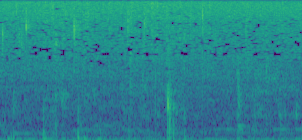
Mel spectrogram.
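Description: Chopped onions sizzling and frying in a pan while cooking a Kerala-style okra masala, a steady close crackle with a few clinks of stirring, no voices.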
